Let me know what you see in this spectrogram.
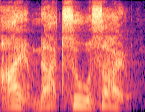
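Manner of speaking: small, contained, mild, toned-down scream. Retelling what a convicted man kept screaming: retelling a scream. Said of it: "he's screaming".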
